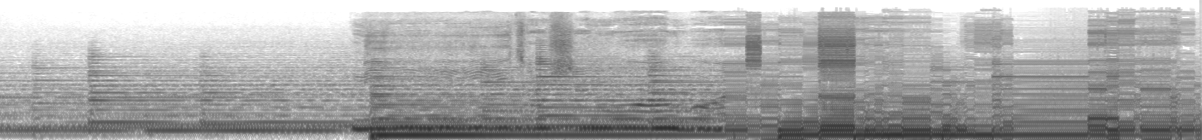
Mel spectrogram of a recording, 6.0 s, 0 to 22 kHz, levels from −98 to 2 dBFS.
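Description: From 3.64 s to the end at 6.01 s, the sound turns into robotic sound from repeated short buffers: a rigid, metallic buzz at 100 Hz. The likely cause is a starved stream looping roughly 10 ms fragments, replacing essentially all of the real audio.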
